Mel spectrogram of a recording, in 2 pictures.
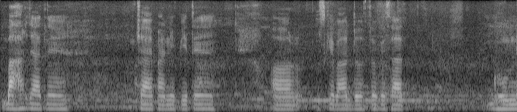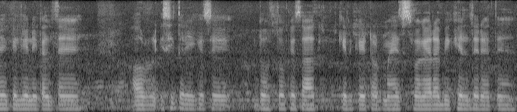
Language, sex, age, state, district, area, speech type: Urdu, male, 45-60, Uttar Pradesh, Aligarh, rural, spontaneous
